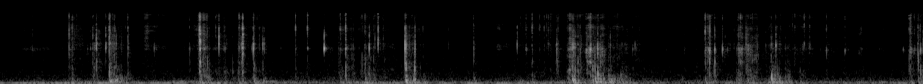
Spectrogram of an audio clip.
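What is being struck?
Bar of soap.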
